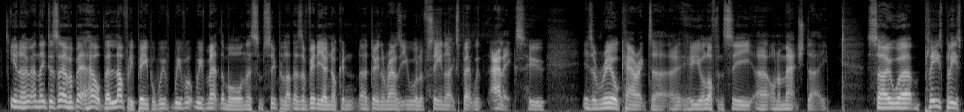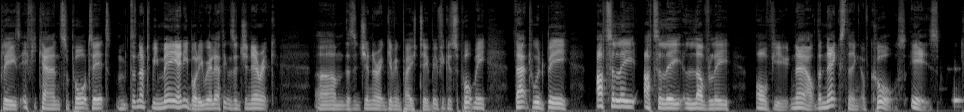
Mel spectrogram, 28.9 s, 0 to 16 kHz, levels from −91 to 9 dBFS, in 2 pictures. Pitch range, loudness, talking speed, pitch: 120-155 Hz, -26 LUFS, 220 wpm, 140 Hz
